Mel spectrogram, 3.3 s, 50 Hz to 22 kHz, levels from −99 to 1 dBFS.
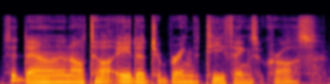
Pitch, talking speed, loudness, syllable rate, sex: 120 Hz, 220 wpm, -18 LUFS, 4.5 syllables/s, male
